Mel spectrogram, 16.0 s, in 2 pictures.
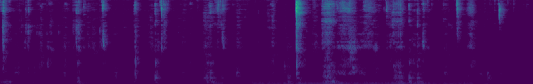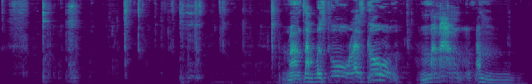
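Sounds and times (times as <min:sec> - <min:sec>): wet chewing and lip smacking: 0:00.0 - 0:12.2.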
